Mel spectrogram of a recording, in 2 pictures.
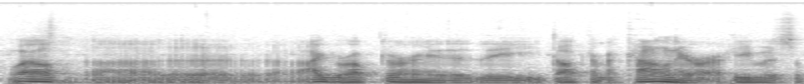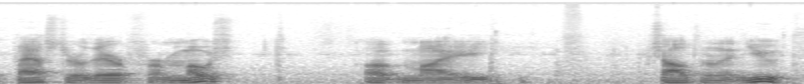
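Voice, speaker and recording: A man in his nineties from Pennsylvania, recalling his church childhood in slow, halting answers full of hesitant fillers. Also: extremely low pitch, level tone, darkish tone, slight background noise. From Pennsylvania, United States. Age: 90s. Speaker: elder congregant interviewee. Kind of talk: reminiscing interview answers.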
